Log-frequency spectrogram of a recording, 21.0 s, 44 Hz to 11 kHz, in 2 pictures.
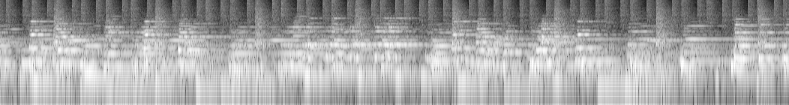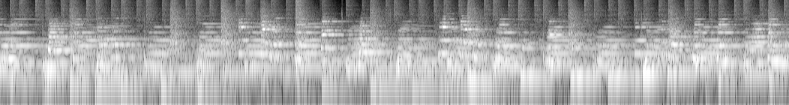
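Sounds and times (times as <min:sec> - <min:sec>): drum kit beat: 0:00.0 - 0:21.0
steel pans ringing: 0:00.0 - 0:21.0.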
